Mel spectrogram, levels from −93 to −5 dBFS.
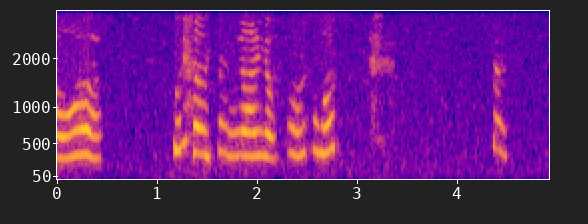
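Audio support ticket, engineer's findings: Noise suppressor artifacts, whole clip: suppressor pulling noise-classified bands down about 19 dB frame by frame against room noise sitting about 17 dB under speech. Result: background drops in gaps, returns under speech. Band edge at 4 kHz, consistent with a narrowband mu-law call path.

Speech cut by the noise suppressor, 3.12 to 3.36 s: gain estimate misread low-level speech as noise and attenuated it with the background, up to about 13 dB, for roughly 0.2 s of audio in that span. Result: the soft portion sounds swallowed and faint.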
